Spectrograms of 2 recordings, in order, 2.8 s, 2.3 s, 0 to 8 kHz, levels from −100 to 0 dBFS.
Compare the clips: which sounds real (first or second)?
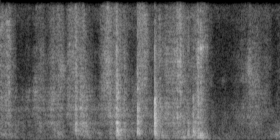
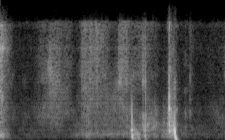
first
